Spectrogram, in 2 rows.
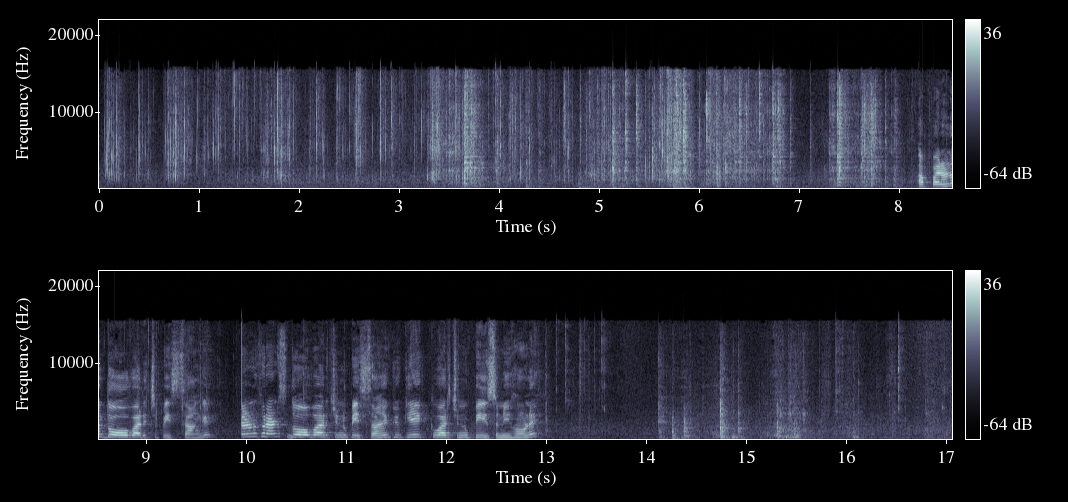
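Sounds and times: biscuits snapping: 0.0s - 7.2s
plastic wrapper crinkling: 0.0s - 7.6s.

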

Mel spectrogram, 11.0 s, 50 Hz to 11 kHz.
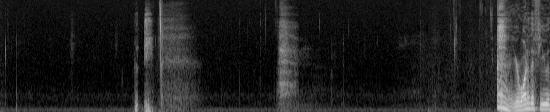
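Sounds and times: man sighing: 3.0s - 4.0s, 5.5s - 6.1s.

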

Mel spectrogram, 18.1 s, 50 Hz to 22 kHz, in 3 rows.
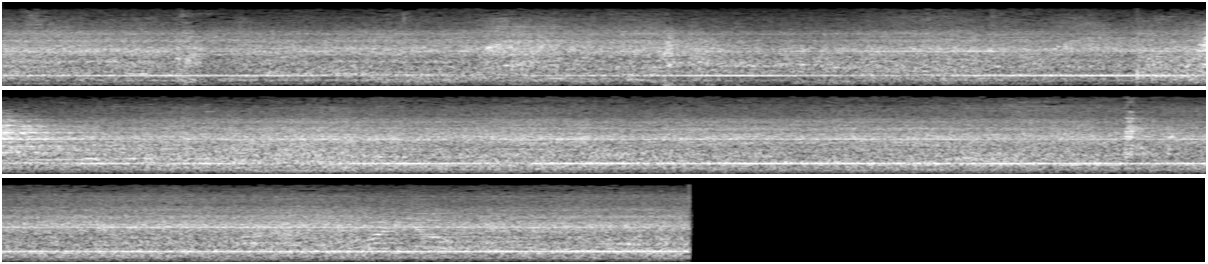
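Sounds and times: machine drone: 0.0s - 15.5s
steady machine whine: 0.0s - 15.5s.

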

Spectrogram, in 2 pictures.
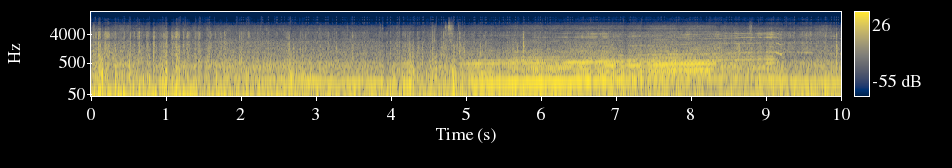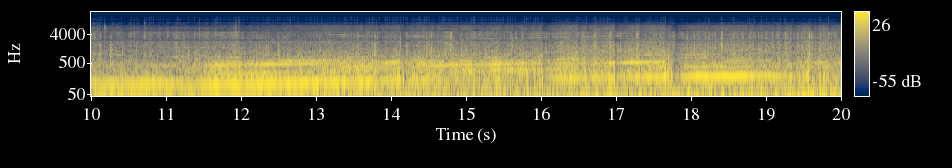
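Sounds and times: car engine revving: 0.0s - 20.0s
wind and road noise: 0.0s - 20.0s.

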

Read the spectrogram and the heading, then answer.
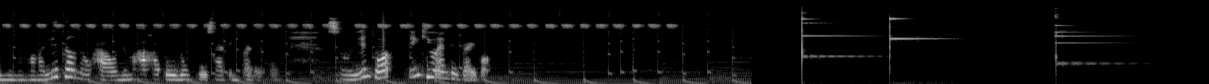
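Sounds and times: bright ding chimes: 8.0s - 9.6s, 10.6s - 11.4s.

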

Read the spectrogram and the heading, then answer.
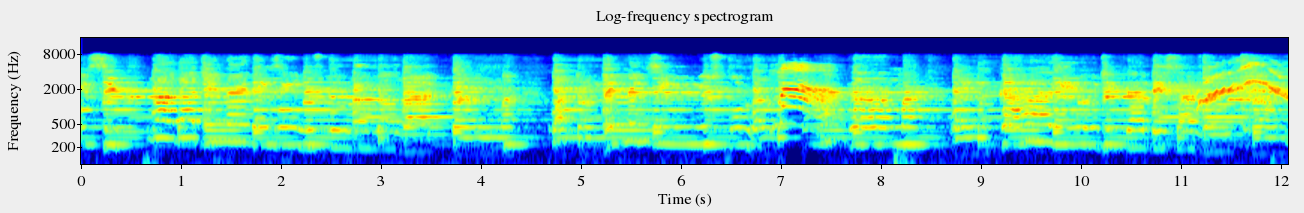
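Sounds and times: children's song with child singing: 0.0s - 12.0s
steep downward sliding tone: 11.1s - 12.0s.

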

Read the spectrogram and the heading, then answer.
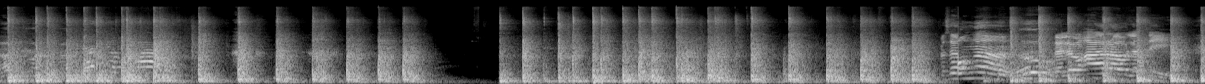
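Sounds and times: hammer blows on plywood: 0.0s - 4.3s, 5.0s - 12.0s.

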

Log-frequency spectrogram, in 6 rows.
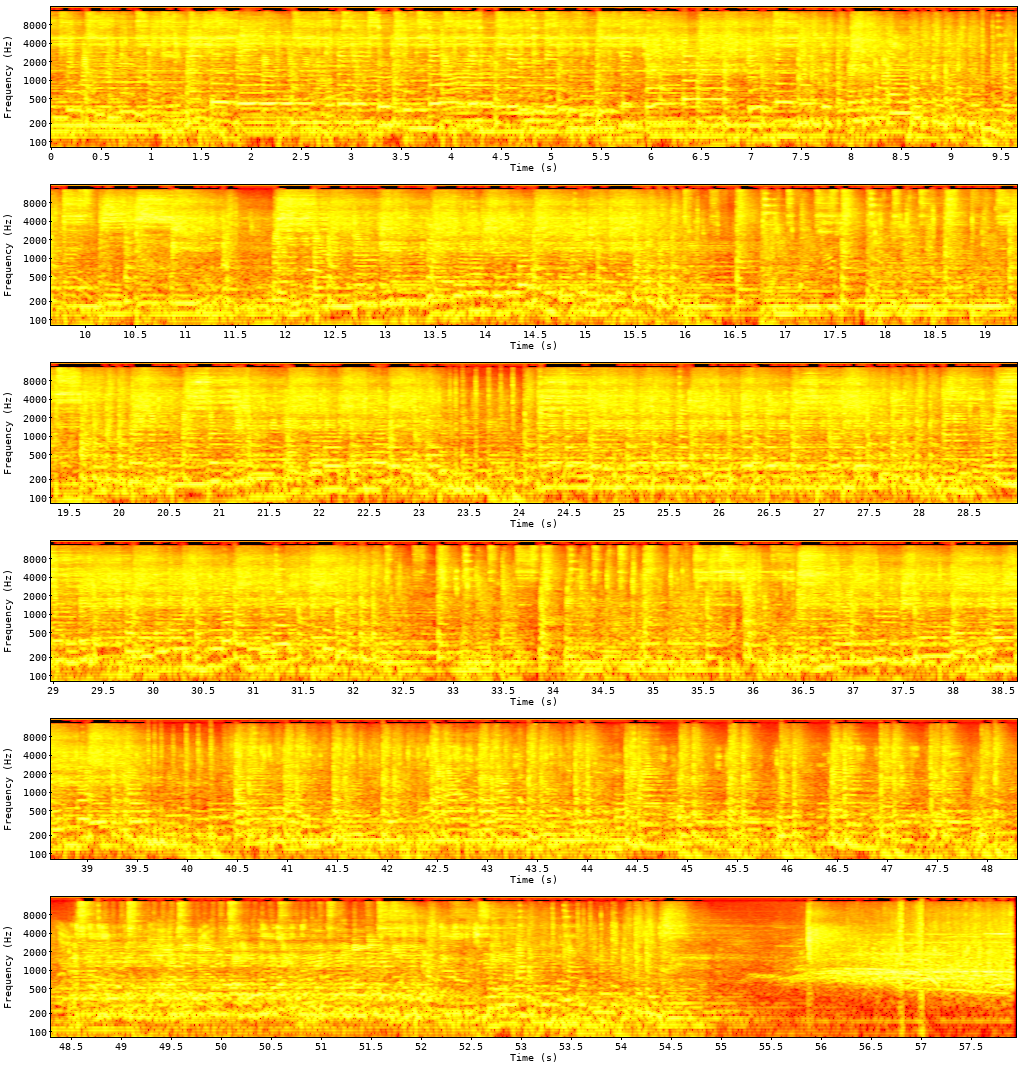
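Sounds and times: drum kit: 0.0s - 57.9s
electric bass guitars playing: 0.0s - 57.9s.

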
